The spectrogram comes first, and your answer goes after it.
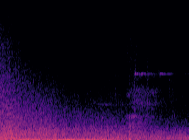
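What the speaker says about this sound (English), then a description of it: "You don't just hear the indoor gunshot." Indoor gunshot in the Bodycam video game, a loud dense blast with a rumbling, roaring wash of air pressure escaping outside that stays loud for nearly two seconds.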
